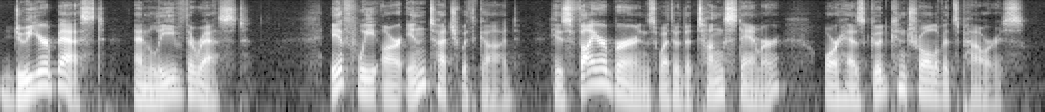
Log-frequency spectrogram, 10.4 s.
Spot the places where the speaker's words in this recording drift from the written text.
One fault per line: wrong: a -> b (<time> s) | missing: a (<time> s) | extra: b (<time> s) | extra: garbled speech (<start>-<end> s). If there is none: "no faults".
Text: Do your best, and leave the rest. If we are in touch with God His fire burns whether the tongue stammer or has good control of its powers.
no faults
